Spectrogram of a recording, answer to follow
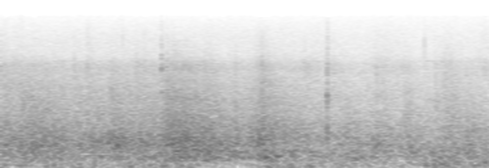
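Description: A rushing, rustling noise, swelling in the middle, with a few faint clicks.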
